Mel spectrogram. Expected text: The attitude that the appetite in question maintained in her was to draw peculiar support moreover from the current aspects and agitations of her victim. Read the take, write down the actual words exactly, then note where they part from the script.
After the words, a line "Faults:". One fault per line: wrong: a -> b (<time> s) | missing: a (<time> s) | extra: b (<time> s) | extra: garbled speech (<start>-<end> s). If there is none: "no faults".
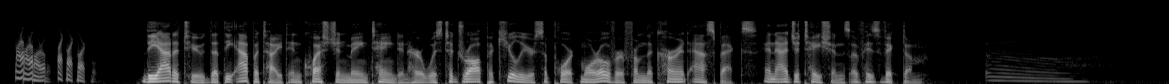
The attitude that the appetite in question maintained in her was to draw peculiar support moreover from the current aspects and agitations of his victim.
Faults:
wrong: her -> his (8.6 s)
